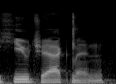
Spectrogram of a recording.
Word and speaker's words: Hugh Jackman: But, maybe Hugh Jackman.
